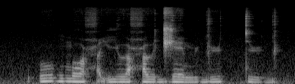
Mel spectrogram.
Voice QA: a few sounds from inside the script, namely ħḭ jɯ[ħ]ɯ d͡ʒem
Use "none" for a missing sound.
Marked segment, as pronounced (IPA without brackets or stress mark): ħ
